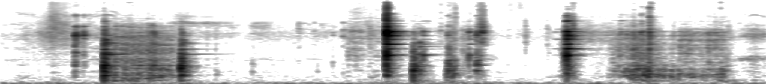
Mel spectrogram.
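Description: A vintage carnival glass trinket dish from a garage sale, marigold in color, handled on a surface with scattered sharp clinks and taps, a few louder knocks and softer rattling in between, no talking.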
